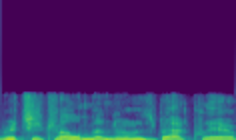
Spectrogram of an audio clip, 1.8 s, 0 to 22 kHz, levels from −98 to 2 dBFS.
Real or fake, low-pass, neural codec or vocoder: real; 7.2 kHz; none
